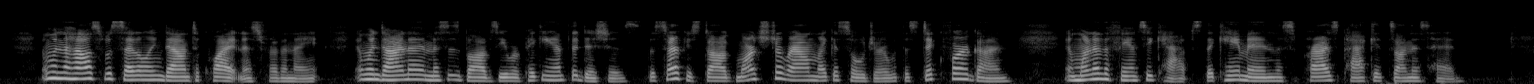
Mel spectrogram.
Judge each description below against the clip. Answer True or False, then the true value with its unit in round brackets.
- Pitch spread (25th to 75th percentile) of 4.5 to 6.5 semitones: True (5.0 semitones)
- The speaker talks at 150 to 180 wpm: False (205 wpm)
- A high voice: False (180 Hz)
